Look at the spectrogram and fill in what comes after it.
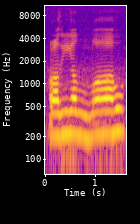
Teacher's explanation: را کو بھی پر پڑھا کیونکہ را کے اوپر زبر ہے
